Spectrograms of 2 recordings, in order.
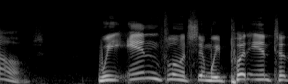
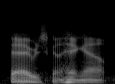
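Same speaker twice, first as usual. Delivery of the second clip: low, soft, noncommittal reply; offhand kid; 10 semitones lower, 9 dB quieter, much faster than usual. Retold or imitated. Kid brushing off dad's questions, low and offhand. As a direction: shrug it off quietly as the kid. Kid's reply to exasperated dad.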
